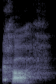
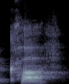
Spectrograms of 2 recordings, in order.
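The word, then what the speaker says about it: כ: With the Dagesh or the dot, it's just a K sound, K, Kof.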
